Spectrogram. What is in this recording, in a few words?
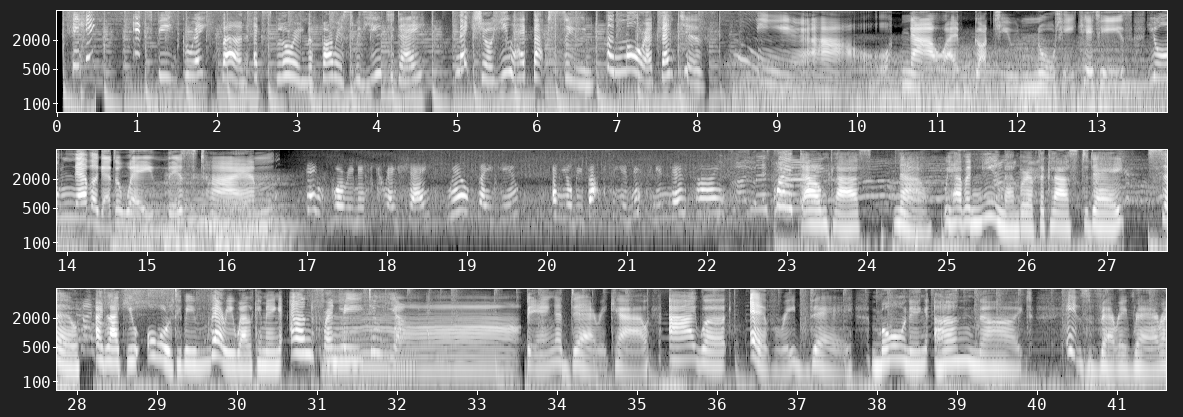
Character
